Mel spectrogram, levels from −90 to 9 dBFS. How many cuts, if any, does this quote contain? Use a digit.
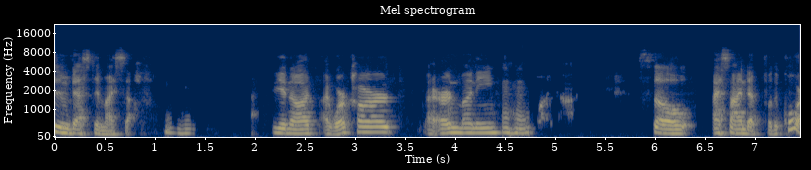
2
